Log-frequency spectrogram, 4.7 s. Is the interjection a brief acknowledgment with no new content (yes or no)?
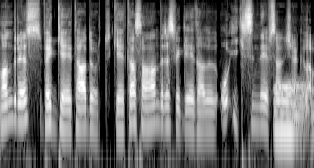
no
